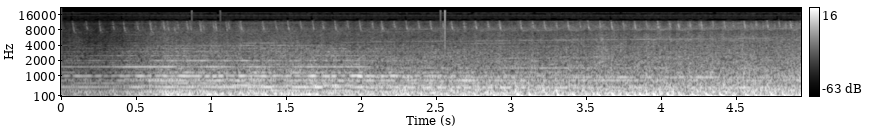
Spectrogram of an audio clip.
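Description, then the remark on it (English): A rescue helicopter's rotor thumps rapidly and steadily, the engine whine building in loudness as it lifts off at the scene of a crash, with no voices present. “At the scene of the crash, the rescue chopper is taking off.”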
